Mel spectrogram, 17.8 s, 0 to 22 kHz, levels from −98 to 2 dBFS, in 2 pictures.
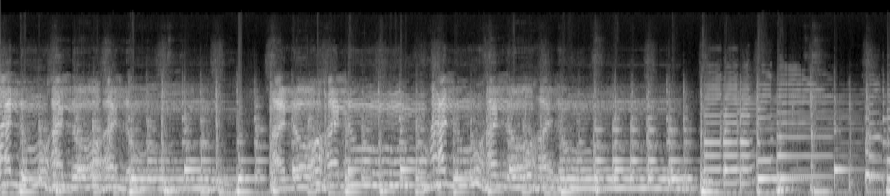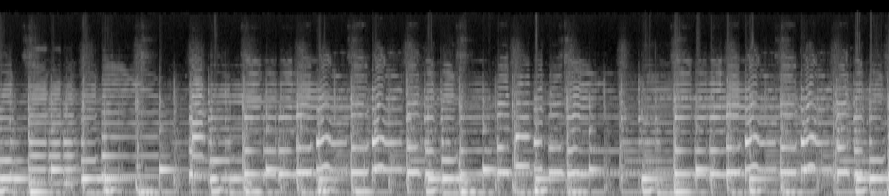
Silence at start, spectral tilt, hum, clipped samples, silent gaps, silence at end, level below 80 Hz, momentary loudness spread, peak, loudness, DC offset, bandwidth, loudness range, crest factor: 0 s; -8 dB/octave; none; under 0.1%; none; 0 s; -42 dBFS; 4 LU; -2 dBFS; -18 LUFS; under 0.1%; 8.2 kHz; 1 LU; 16 dB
